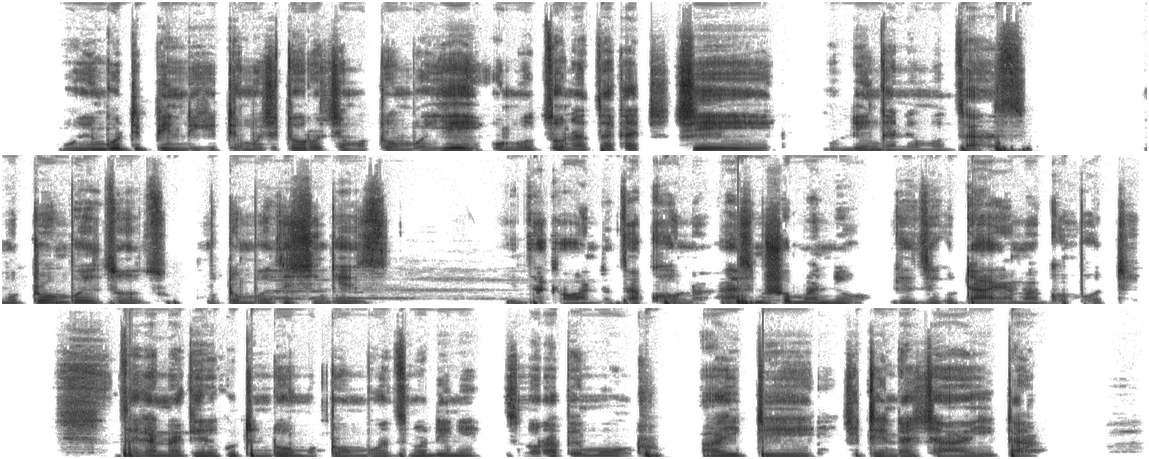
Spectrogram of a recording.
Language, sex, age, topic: Ndau, male, 18-24, health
